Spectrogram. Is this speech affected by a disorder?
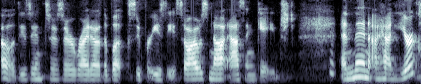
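Yes: cleft palate.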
